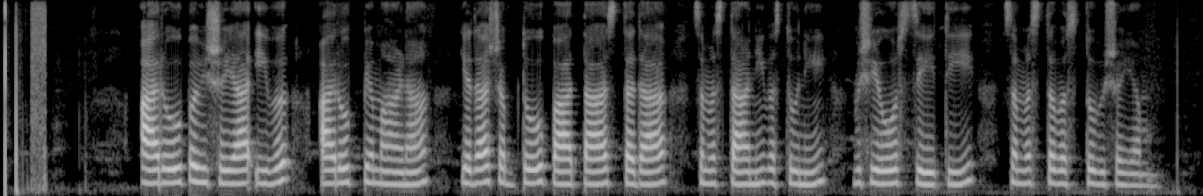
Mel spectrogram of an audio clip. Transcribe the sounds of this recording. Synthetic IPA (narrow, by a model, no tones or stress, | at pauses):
aːɾoːpɐʋiʂɐjaːʔiʋ | aːɾoːpjɐmaːɳaː | jɐd̪aːʃɐb̚d̪oːpaːt̪aːst̪ɐd̪aː | sɐmɐst̪ʰaːniʋɐst̪uni | ʋiʂɐjoːseːt̪i | sɐmɐst̪ɐʋɐst̪uʋiʂɐjɐm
